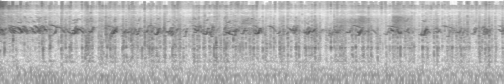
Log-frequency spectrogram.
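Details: Baby chicks giving busy overlapping high chirps, short falling and rising peeps in a continuous chatter, with a faint low hum throughout.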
